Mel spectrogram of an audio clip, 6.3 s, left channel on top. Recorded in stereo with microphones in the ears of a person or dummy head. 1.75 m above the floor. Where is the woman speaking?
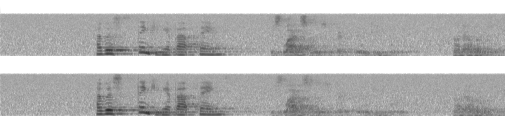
20° right (ahead or behind), 2.5 m.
